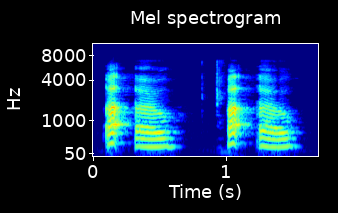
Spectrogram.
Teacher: We actually have a glottal stop when we say something like uh-oh, uh-oh. Like between the and the o, there's this glottal stop, but it's not a phonemic difference in our language.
